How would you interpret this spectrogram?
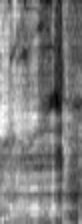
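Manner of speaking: sudden high, loud yelp; startled scream. Retold or imitated. Startling partner while lying in bed, sudden scream. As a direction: re-enact a jolt of panic out loud. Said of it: "scared the crap out of".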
